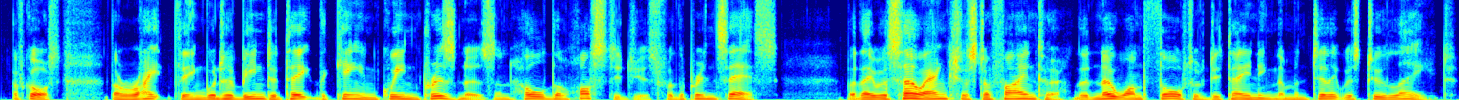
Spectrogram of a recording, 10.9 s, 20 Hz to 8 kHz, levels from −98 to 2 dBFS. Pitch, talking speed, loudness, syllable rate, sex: 130 Hz, 230 wpm, -21 LUFS, 5.5 syllables/s, male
